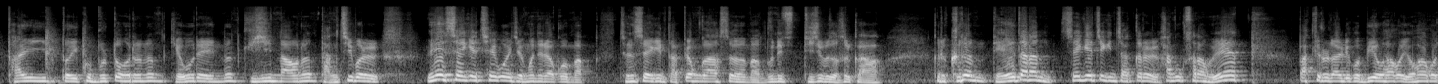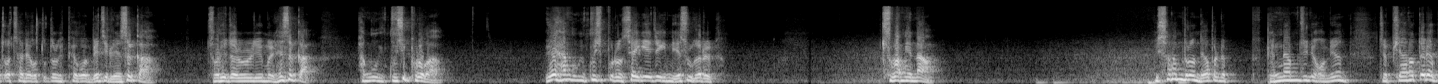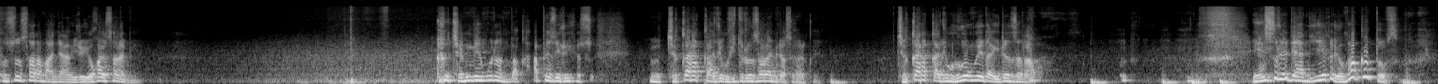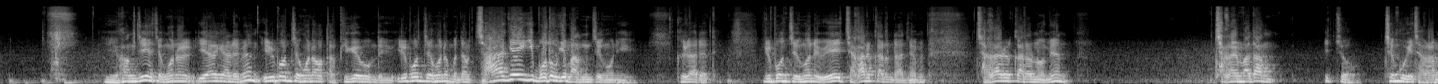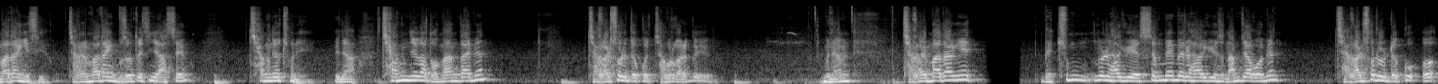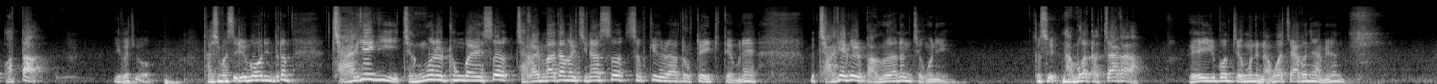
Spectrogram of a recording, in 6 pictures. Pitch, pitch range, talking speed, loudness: 145 Hz, 110-170 Hz, 330 characters per minute, -12 LUFS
